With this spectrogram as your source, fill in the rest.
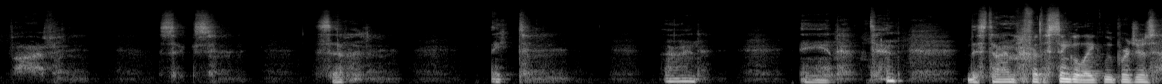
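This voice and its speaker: A man leading a follow-along workout as a fitness coach, out of breath, counting reps aloud that trail off breathy mid-set. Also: mid-range voice, darkish tone.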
